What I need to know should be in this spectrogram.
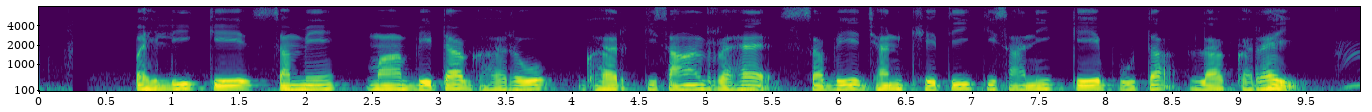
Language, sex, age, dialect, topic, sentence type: Chhattisgarhi, male, 18-24, Central, agriculture, statement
